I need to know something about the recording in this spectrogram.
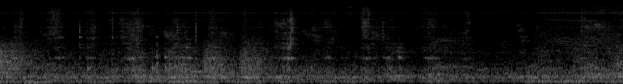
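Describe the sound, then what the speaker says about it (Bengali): Raisins and chopped nuts with whole spices being stir-fried in a pan, a soft continuous sizzle under repeated scraping and stirring strokes, faint and close. "সব কিছু একসাথে ভালো করে ভেজে নিই।"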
